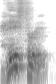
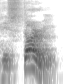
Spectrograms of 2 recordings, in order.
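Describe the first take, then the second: First: The stress is on the first syllable. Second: The stress is on the second syllable. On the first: The speaker calls it right. "Em inglês, dizemos history, é a primeira sílaba" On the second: The speaker calls it wrong. "A pronúncia que seria do português"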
